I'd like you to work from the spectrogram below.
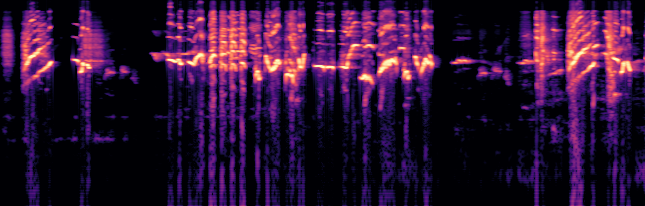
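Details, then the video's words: Oriental magpie-robin singing loudly and continuously in the ngeplong style that is said to anger other magpie-robins: dense, varied phrases of rising and falling whistles, rapid chips and buzzy slurs with only brief pauses. "kacer manapun pasti emosi denger suara kacer gacor ngeplong satu ini"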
